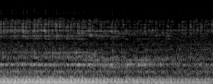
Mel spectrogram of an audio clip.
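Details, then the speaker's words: 1967 Chevrolet Malibu (Chevelle) V8 barn find revived after 35 years sitting, idle adjusted up: low steady idle with even lope; valve train not very clattery, no noticeable tapping; idling fine while residue burns off headers and valve covers. "Some stuff's burning off the headers and the valve covers still from working on it all day, but the valve train doesn't seem that clattery. It's idling fine."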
